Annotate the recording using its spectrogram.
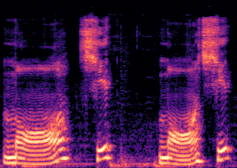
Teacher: you have to say it with a rising tone for more, not more, okay?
